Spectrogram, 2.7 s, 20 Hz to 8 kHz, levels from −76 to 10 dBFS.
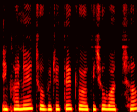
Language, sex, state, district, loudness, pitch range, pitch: Bengali, female, West Bengal, Malda, -16 LUFS, 245-270 Hz, 255 Hz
